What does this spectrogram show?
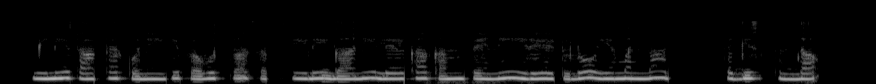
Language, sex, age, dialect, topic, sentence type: Telugu, female, 18-24, Southern, agriculture, question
